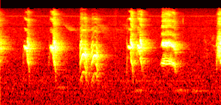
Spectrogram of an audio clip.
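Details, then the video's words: A blackbird foraging for fruit, eating passion fruit after finding no ripe persimmons, utters loud raspy squawks and doubled chattering notes roughly every half second, each burst harsh and wide-toned. "Melro Cantando"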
